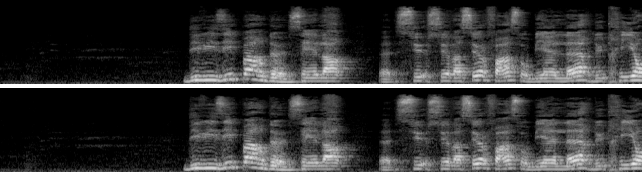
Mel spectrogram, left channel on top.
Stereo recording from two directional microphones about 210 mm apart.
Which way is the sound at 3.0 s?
15° left (ahead or behind).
